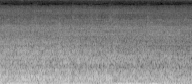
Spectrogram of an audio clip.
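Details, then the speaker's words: Packaged AC unit after replacing a damaged capacitor: compressor and fan start and run with a steady, even low rumble and airy rush, expelling warm air outside; normal condenser operation. "ahí sí se escuchó El perdón del compresor ya trabajando"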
